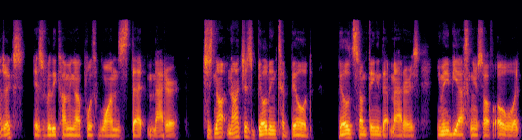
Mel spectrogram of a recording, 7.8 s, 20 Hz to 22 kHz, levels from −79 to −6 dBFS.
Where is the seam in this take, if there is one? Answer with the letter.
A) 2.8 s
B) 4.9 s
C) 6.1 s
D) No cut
A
